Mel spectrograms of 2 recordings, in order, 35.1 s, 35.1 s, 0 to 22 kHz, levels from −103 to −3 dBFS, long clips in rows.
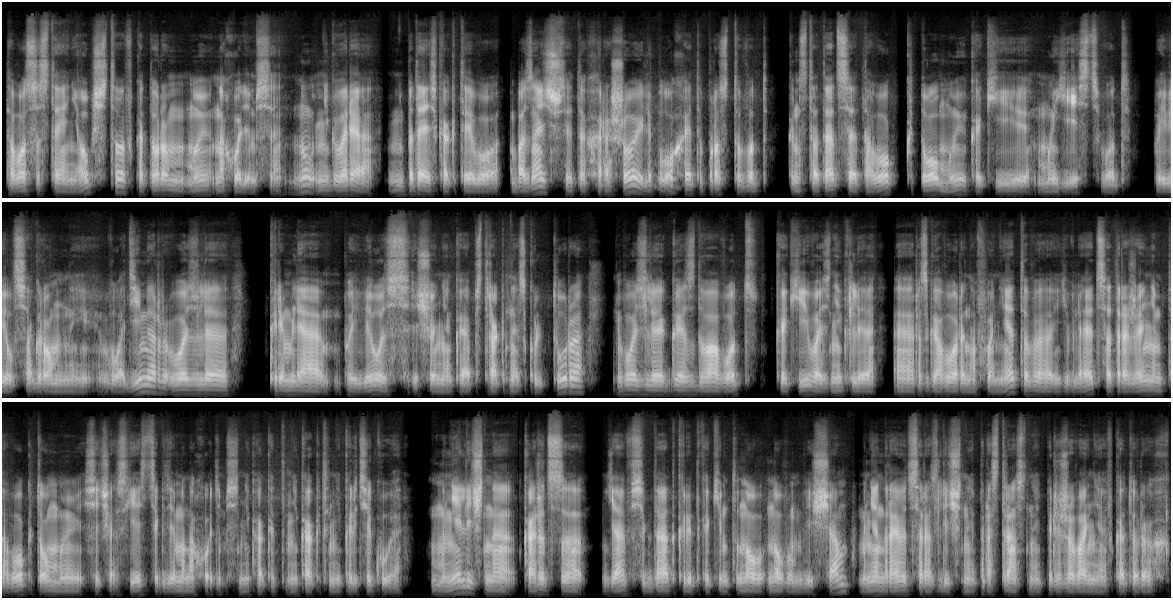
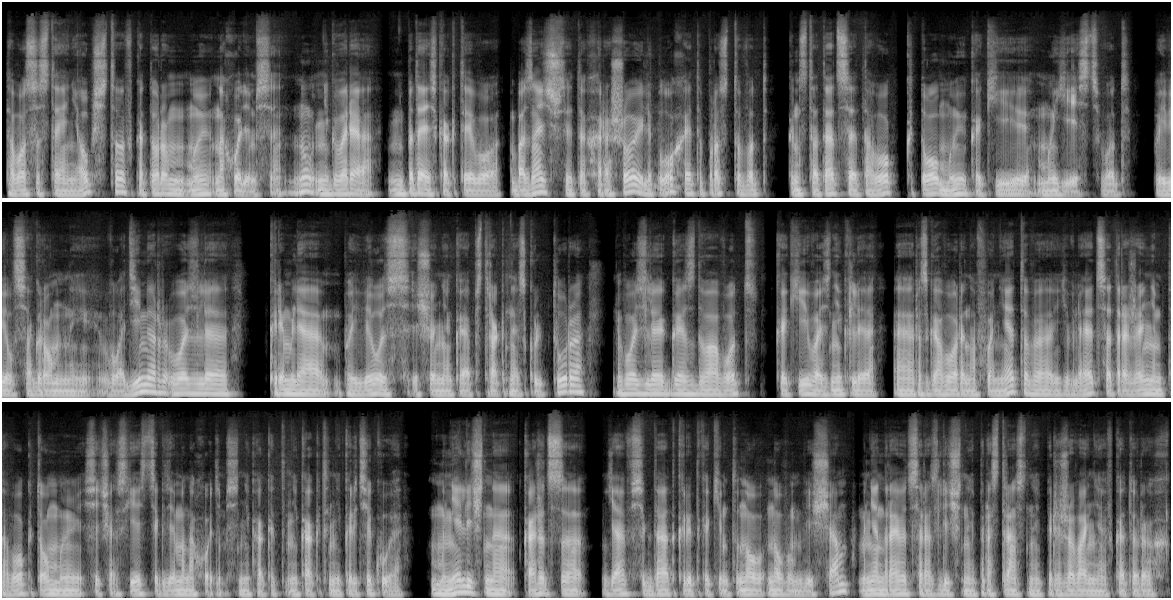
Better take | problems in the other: second | thin; very; fading below 450 Hz

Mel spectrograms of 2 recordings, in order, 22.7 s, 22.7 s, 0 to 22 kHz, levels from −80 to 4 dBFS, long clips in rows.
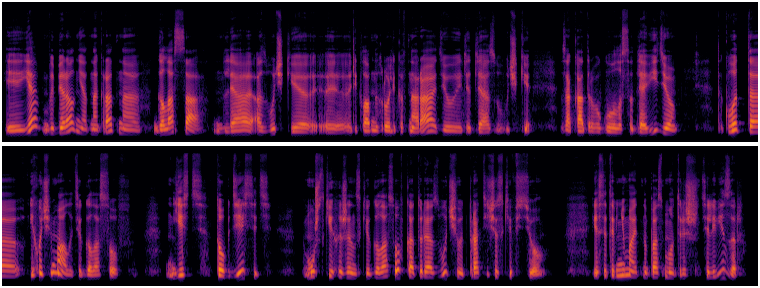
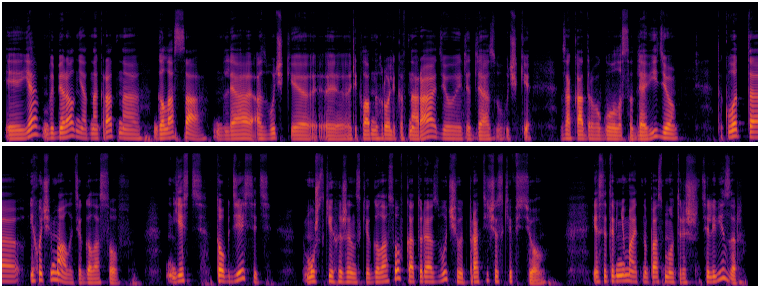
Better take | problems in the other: second | thin; very; fading below 350 Hz

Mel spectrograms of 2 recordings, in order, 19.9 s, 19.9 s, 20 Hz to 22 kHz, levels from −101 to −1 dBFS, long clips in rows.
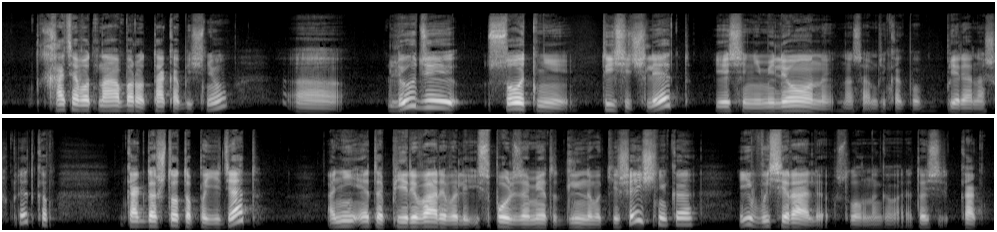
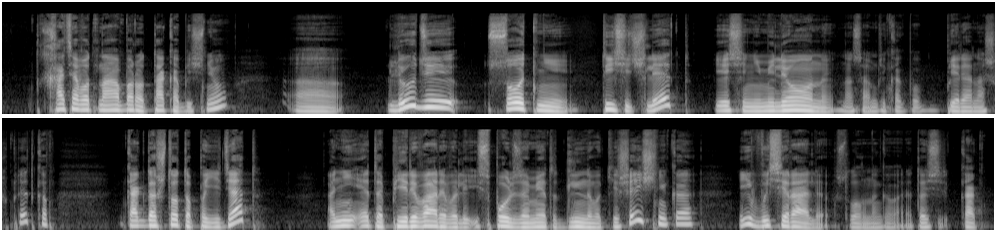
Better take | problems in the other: second | thin; very; fading below 350 Hz

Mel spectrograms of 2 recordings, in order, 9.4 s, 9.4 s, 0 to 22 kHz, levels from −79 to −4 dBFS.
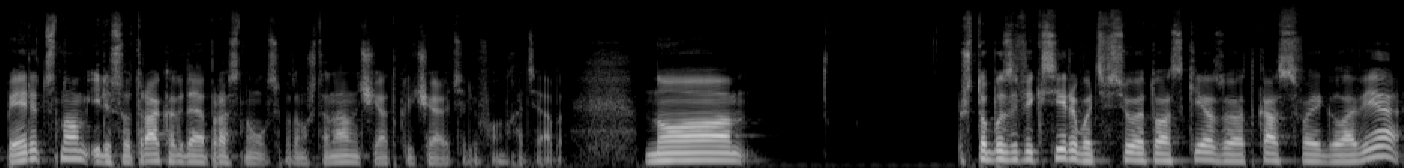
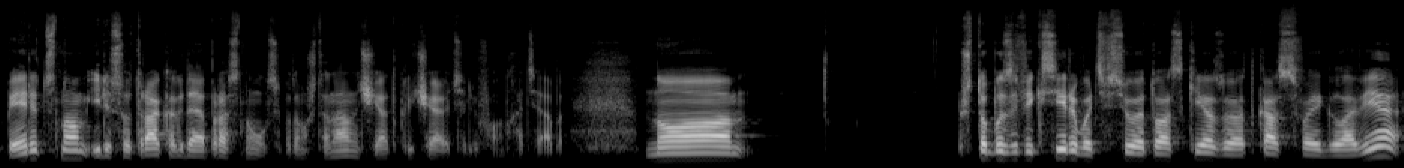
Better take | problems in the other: first | thin; very; fading below 350 Hz

